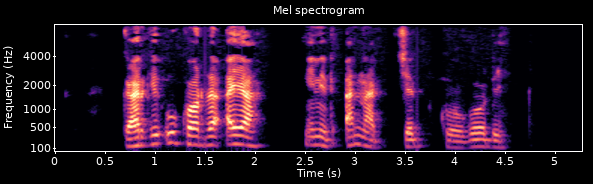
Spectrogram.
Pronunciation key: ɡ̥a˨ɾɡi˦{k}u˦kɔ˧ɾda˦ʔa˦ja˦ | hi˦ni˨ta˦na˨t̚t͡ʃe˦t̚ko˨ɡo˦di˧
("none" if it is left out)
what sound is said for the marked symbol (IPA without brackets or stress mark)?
ʔ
